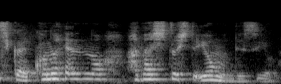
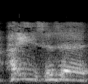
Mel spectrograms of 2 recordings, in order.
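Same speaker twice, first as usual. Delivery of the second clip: chest voice students; 7 dB louder, slower than usual. Retold or imitated. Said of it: "早稲田の子たちも地声で".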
